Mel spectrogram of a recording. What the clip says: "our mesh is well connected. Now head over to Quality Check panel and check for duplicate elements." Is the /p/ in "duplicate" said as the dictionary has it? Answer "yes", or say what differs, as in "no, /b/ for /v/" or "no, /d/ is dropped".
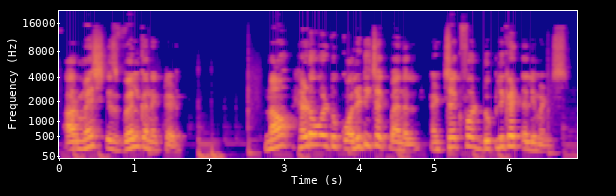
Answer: yes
